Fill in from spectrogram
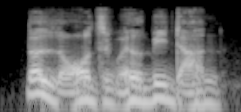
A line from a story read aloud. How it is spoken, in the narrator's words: the squire echoed solemnly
